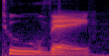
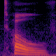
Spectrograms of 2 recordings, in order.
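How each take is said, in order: First: The first vowel sounds like 'oo'. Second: The first vowel sounds like 'oh'. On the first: The speaker calls it wrong. "not Tuve" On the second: The speaker calls it right. "That is Tove"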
